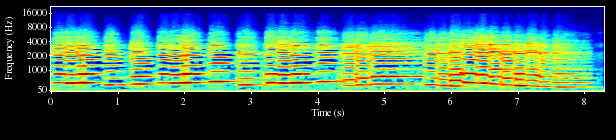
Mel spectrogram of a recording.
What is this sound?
DWK violin maggiore
This is a violin sound (the theme of J.S. Bach Fugue c-moll from Das Wohltemperierte Klavier) pitched from C4 (262Hz) to D5 (587Hz), processed by a set of my "hand-made" DSP algorithms in C++ (spectral analysis/resynthesis, phase vocoder).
